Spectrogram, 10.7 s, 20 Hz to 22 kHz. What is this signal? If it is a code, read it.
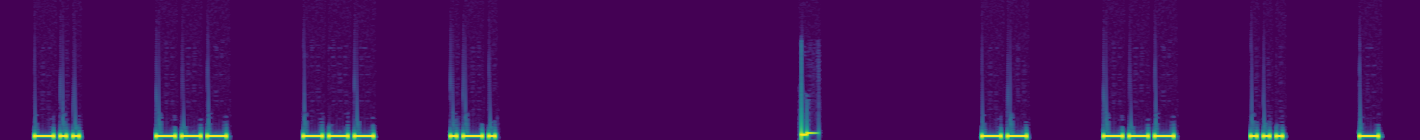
Morse code, heard as a keyed tone, about 25 wpm, spaced as for 12 wpm, 700 Hz. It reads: DOOR MOST
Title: 4x Character Spacing - Top 300 Words - 25wpm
